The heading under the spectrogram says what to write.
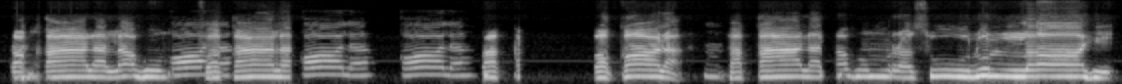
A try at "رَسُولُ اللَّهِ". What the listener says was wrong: No, you're not going to extend it too much. The lam, fatha, alif, saghira, la, it's going to remain that same. Rasulullahi, Rasulullahi.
